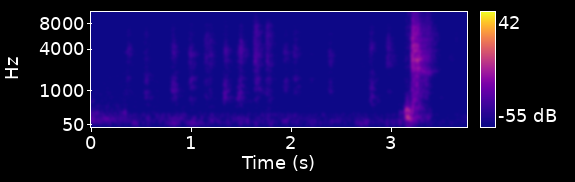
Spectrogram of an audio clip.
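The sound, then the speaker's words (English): A dog pants rapidly and rhythmically for a few seconds, then lets out a single sharp, loud bark near the end. “oh my goodness, these dogs.”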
